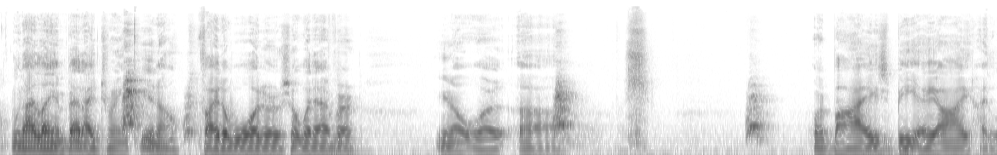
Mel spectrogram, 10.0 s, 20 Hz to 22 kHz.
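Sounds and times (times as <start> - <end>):
speech: 0.1 - 3.6, 4.4 - 6.4, 8.1 - 9.9
dog barking: 1.2 - 2.1, 5.5 - 5.9, 7.5 - 7.8.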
